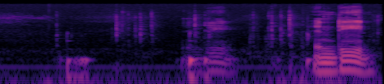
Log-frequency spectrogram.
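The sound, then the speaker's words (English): Typing on a computer keyboard: scattered key clicks come in short bursts, mixed with people talking. “I typed in fashion”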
